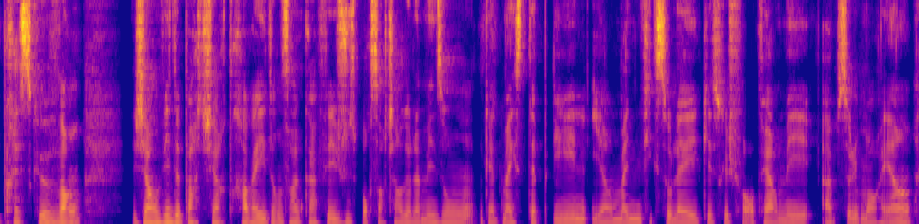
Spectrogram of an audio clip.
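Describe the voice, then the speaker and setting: Low, dark-voiced woman with a cold. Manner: chatty, mixes English phrases into French. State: congested with a cold. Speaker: vlogger. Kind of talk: casual vlog talk to camera. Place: at home.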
